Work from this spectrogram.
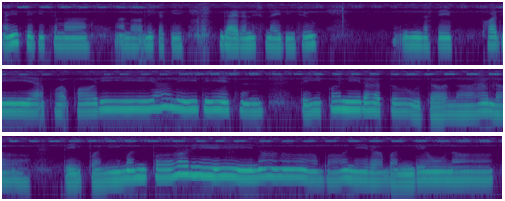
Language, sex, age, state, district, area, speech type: Nepali, female, 30-45, West Bengal, Kalimpong, rural, spontaneous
